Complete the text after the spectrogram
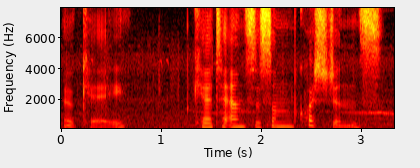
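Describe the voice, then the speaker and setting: This woman, a gaming video host playing through a game, reads out dialogue choices and muses chattily in casual let's play commentary. Her voice is fairly high and very animated yet slow, with vocal fry and slight background noise.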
